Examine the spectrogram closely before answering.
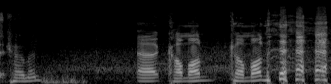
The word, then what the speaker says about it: Coman: I'm like, But no, it it's is Coman. pronounced- It is pronounced like that in French. It's Kingsley Coman.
